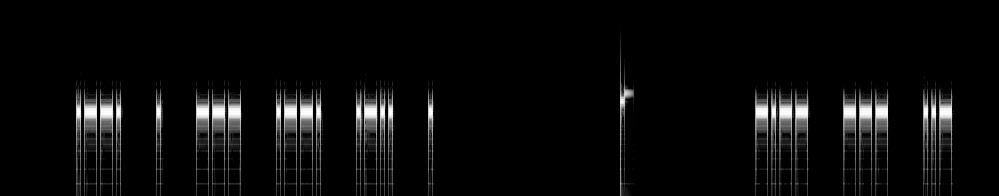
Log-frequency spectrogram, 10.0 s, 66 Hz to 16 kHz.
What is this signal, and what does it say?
Morse code, heard as a keyed tone, about 28 wpm, spaced as for 17 wpm, 690 Hz. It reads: PEOPLE YOU
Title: 3x Character Spacing - Top 200 Words - 30wpm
